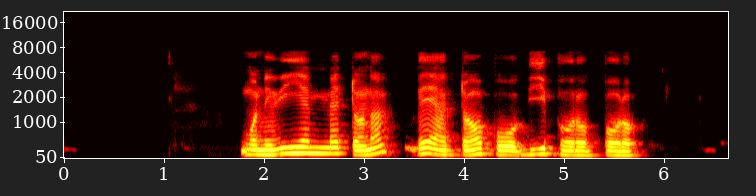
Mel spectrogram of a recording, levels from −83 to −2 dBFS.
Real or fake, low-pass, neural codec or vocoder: fake; 7.2 kHz; autoencoder, 48 kHz, 32 numbers a frame, DAC-VAE, trained on Japanese speech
